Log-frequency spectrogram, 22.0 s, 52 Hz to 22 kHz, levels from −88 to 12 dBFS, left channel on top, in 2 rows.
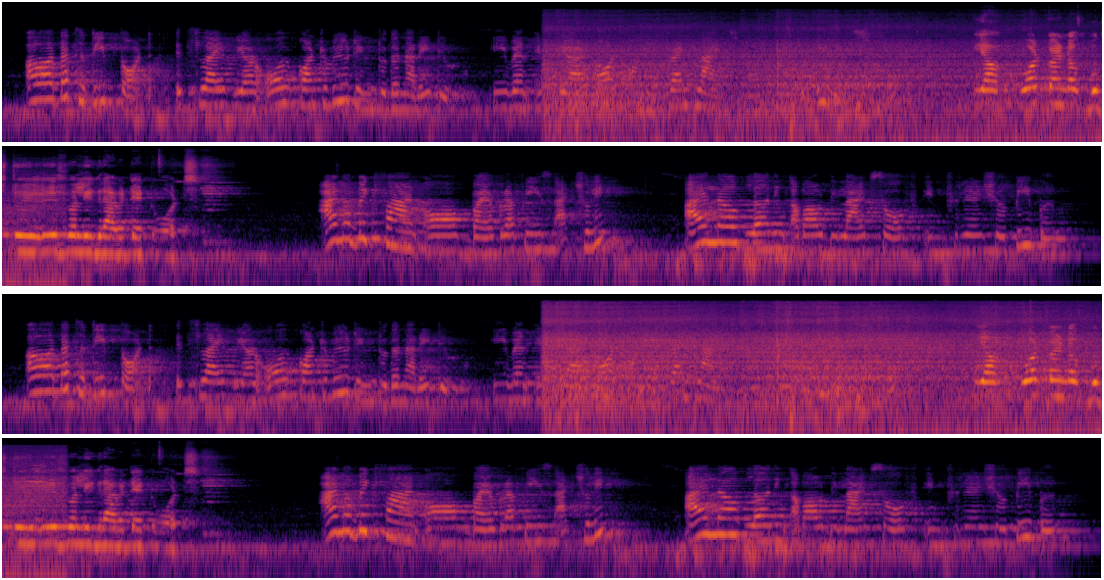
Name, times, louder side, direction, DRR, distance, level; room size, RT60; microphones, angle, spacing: voice 1, 0.2-1.4 1.7-4.5 4.9-8.7 14.2-17.1 17.8-21.5, left 1 dB, 50° left, -4 dB, 3.8 m, -33 dB
sound 1, 5.4-11.7, right 5 dB, 50° right, 0.9 m, -34 dB
voice 2, 9.7-13.7 17.7-17.8 18.4-18.9 19.2-19.3, equal, 20° left, 7 dB, 1.0 m, -27 dB
25.5 x 20.5 x 6.3 m, 1.0 s
head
